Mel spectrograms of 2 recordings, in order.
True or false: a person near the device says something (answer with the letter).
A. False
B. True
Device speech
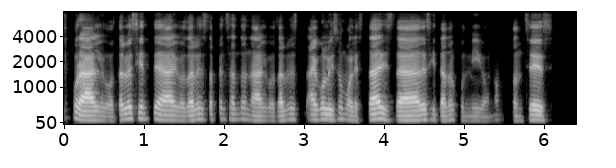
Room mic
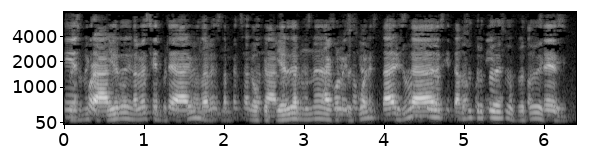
B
